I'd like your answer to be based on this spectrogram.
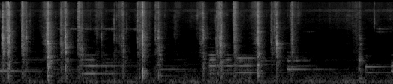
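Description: Tarot cards are shuffled and riffled in quick, uneven bursts of crisp flicks and taps, fairly quiet and close, with no voices.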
